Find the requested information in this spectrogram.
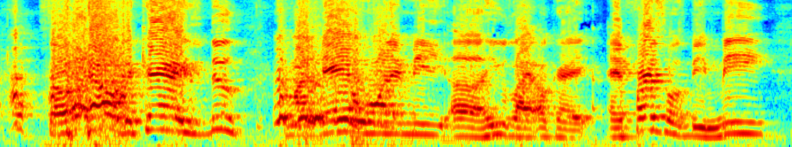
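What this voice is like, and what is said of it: Usual voice. Nothing is said of it.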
